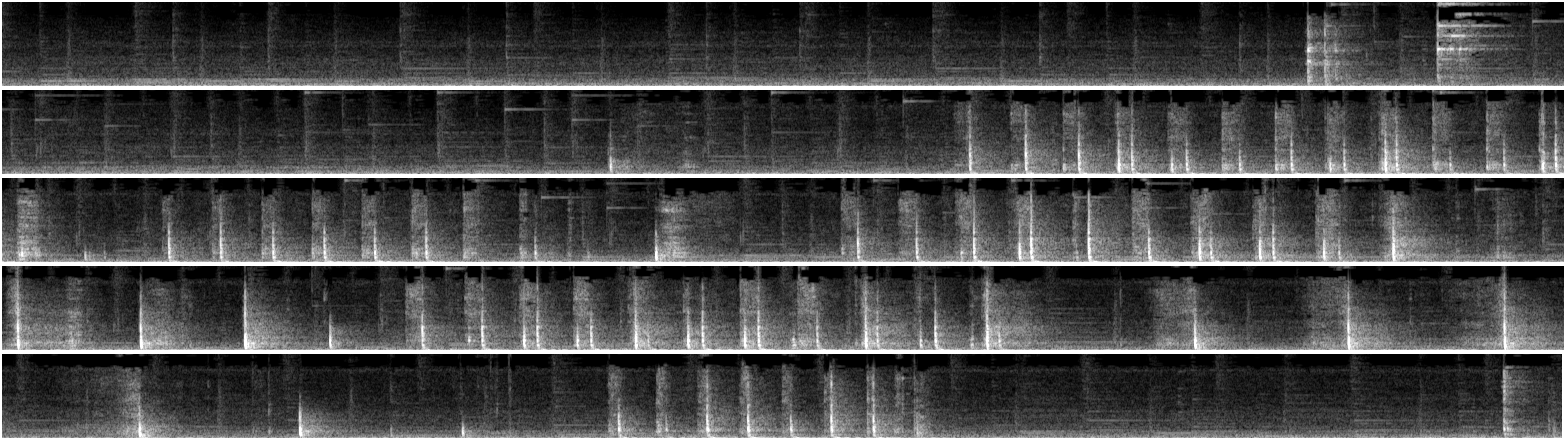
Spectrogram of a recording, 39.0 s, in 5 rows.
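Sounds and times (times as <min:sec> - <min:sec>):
knife striking cutting board: 0:12.6 - 0:19.2, 0:19.8 - 0:28.6, 0:29.2 - 0:33.7.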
